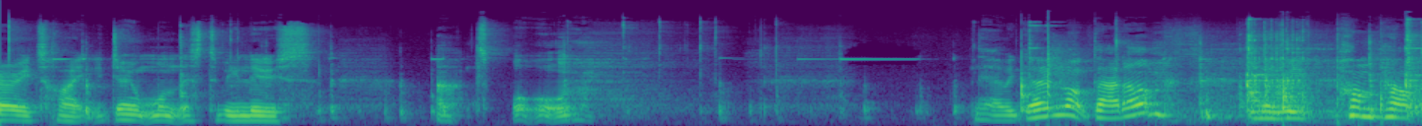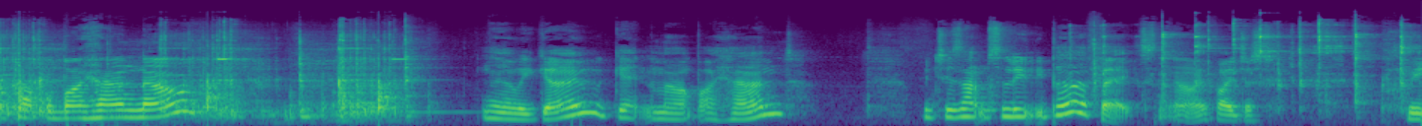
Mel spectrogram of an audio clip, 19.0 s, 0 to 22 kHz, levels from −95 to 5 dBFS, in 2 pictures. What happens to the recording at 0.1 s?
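Nothing goes wrong at 0.1 s; the audio plays through that moment intact, with no dropout, click, glitch or distortion.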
